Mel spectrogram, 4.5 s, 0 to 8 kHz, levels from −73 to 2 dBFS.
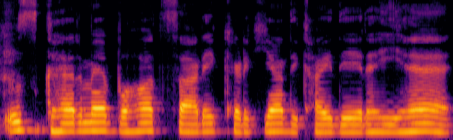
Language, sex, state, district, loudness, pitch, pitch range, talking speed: Hindi, male, Jharkhand, Deoghar, -15 LUFS, 125 Hz, 115-130 Hz, 130 wpm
